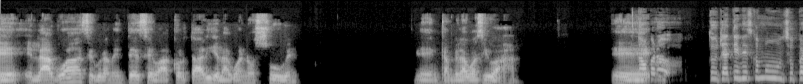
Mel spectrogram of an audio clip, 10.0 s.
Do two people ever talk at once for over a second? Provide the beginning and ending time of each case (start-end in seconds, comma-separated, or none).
none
